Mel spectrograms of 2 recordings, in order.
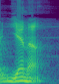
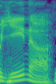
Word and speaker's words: Jena: Is the city pronounced Jena or Jena? – Oh, Jena.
